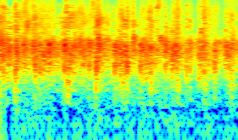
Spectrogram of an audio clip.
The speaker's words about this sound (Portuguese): Salva de palmas.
